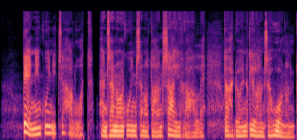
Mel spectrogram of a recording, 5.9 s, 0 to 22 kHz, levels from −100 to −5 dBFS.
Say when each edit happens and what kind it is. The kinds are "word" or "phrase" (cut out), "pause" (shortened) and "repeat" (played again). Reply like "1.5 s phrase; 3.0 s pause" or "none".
2.0 s pause; 2.5 s word; 4.5 s phrase; 5.0 s word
